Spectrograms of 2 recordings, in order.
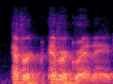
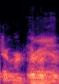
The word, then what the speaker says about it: Evergrande: How is that how you pronounce it, Gerry? Evergrenade. Evergrande.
